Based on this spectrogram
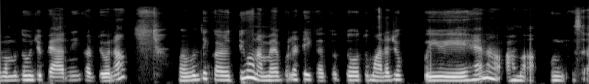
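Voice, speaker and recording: A young woman telling a family story in a casual, animated vlog and acting out her relatives' lines. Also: mid-range voice, gravelly, no room sound. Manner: animated, acts out family members' lines in quotes. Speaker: vlogger. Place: home rooftop terrace.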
